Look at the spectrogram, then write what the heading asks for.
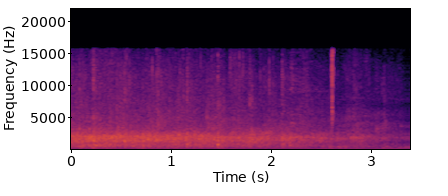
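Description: Steady audience applause following a prayer, a dense wash of many hands clapping at an even level that fades slightly toward the end, with no voices over it.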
